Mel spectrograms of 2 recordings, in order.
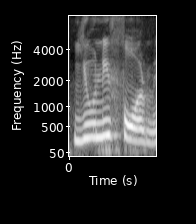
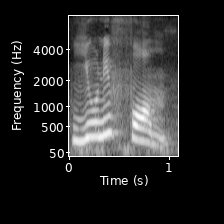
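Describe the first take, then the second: First: यूनिफॉर्म with a full rolled r, local Haryanvi way; यूनिफॉर्म, r pronounced hard as in Haryanvi speech; Haryanvi-style pronunciation. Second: यूनिफॉर्म with the r nearly silent, "yoonifom"; यूनिफॉर्म, r barely there, standard English way; correct pronunciation. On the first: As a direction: say यूनिफॉर्म the regional way, r clearly sounded. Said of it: "Haryanvi टंग में नहीं". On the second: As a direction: soften the r away in यूनिफॉर्म. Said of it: "इसकी जो actual, अ, right sound होगी". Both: Shown as a demonstration.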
